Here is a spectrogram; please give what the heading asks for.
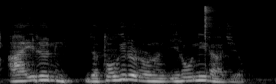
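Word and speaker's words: Ironie: 그래서 이 유머러스한 어떤 내용을 항상 작품 속에 포함을 시켰고 또 아이러니, 이제 독일어로는 이로니라죠. 독일어로 발음하면 이로니, 우리 보통 반어, 그죠?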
